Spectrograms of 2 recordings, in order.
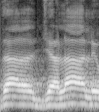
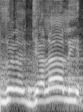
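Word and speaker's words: ذَا الْجَلَالِ: Bukan dzul jalali pakai dza. Itu di dalam nahwu namanya asmaul khamsah. Dzu itu ismun min asmail khamsah. Abuka, akhuka, hamuka, dzu ilmin. Ja'a dzu ilmin, datang orang yang memiliki ilmu. Ra'aitu, saya melihat. Ra'aitu dza ilmin, bukan dzu lagi, dza dibacanya. Mansub, maf'ul bih, harakatnya mansub fathah. Ra'aitu dza ilmin, ja'a dzu ilmin. Astaghfirullah, kita memohon ampun kepada Allah, mansub. Jadi lafzul jalalah mansub dza.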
